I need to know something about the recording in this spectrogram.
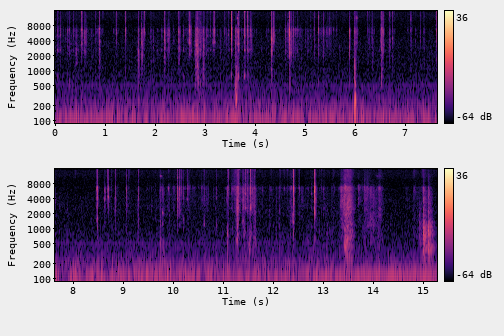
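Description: Faint clicking and clinking of small brass lamp-socket parts being handled and fitted together onto the lamp's brass arm, with a sharper click near the end.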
